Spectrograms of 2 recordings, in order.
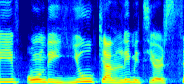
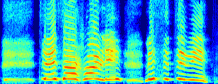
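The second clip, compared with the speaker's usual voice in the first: very high, squealing through laughter; laughing hard; 12 semitones higher, 5 dB louder than usual. Real, not acted. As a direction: barely get it out for laughing. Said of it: "I was laughing so hard".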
